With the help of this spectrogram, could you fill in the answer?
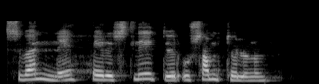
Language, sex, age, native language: Icelandic, female, 30-39, Icelandic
